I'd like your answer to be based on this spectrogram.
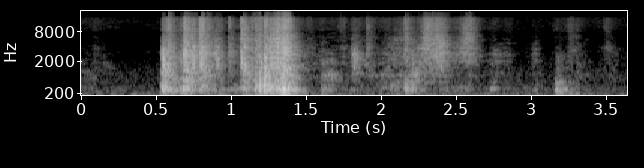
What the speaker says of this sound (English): Okay, then now let's shuffle these ones.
